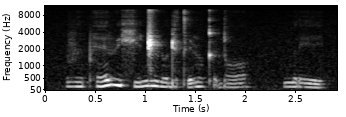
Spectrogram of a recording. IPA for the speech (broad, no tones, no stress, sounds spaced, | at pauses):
v ɘ pʰ ɛ v y xʲ ə ŋ͡ǁ y ɳ o ɖ ɘ tʼ ɪ ɭ o kʼ ə̰ ɖ ɾ ɔ | ŋ ə ɾ e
